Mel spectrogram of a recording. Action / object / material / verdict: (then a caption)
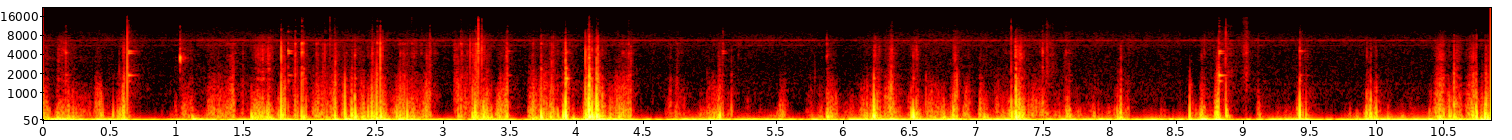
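scrape / silicone ear mold of a binaural microphone scraped with a metal pick / silicone / none. Metal dental picks scratch inside the canals of silicone ear molds on a binaural microphone. The result is a steady run of close, muffled scrapes and soft thumps, almost entirely deep and rumbling, with quick bright ticks over a faint steady high whine.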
